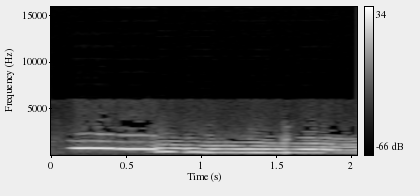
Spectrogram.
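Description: A single dog howls in one long, sustained, wavering note that slowly slides downward in pitch, fairly loud, with no talking over it.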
